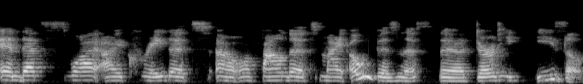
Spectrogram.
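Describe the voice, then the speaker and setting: A woman at a very slow pace with fairly even intonation and hardly any pauses. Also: medium pitch for a woman. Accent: German. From Germany. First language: German. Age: 50s. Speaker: creativity consultant. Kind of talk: interview.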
